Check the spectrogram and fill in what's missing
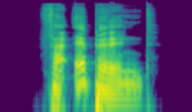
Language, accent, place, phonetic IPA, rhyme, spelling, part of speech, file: German, Germany, Berlin, [fɛɐ̯ˈʔɛpl̩nt], -ɛpl̩nt, veräppelnd, verb, De-veräppelnd.ogg
- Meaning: present participle of veräppeln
